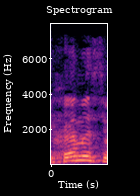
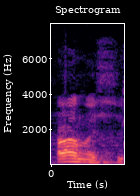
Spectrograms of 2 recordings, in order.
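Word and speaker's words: Hennessey: Кстати, Хеннесси правильно читать Анесси.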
